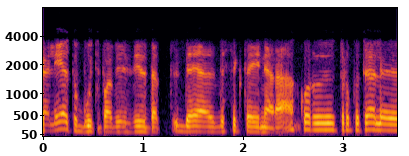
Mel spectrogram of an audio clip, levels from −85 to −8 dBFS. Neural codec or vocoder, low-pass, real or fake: none; 7.2 kHz; real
